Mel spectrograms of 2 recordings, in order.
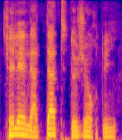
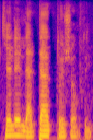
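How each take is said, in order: First: Slow, deliberate question; slow model read. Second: Said in the usual way. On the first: Shown as a demonstration. Teacher models the French question slowly for learners. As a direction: lay out each word slowly. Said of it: "teacher models the question slowly". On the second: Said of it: "repeat at normal speed".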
